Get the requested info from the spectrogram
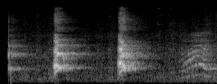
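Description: A Lhasa Apso barking twice, two sharp barks about two-thirds of a second apart.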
